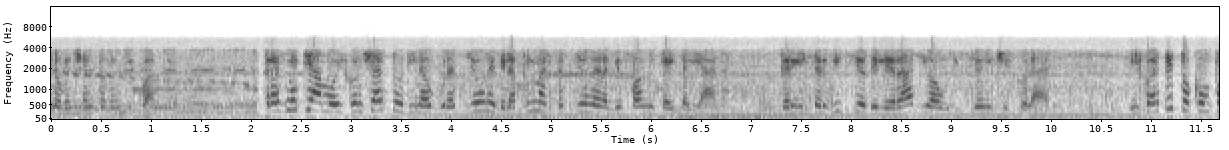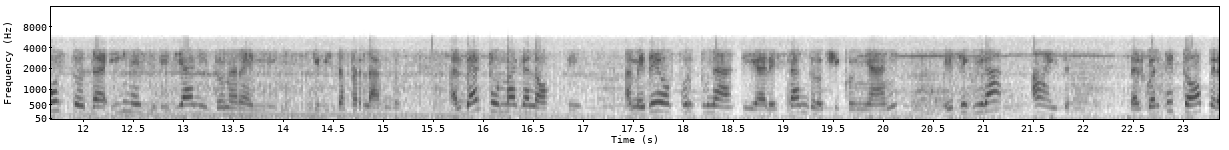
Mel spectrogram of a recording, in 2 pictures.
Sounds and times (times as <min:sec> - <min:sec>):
Speech: 0:00.0 - 0:01.1, 0:02.2 - 0:10.0, 0:10.8 - 0:21.9, 0:22.5 - 0:23.3
Radio: 0:00.0 - 0:01.3, 0:02.0 - 0:23.3.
